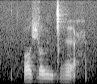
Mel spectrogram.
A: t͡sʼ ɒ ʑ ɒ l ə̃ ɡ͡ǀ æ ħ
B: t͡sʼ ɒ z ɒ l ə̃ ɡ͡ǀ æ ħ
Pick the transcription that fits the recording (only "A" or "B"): A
